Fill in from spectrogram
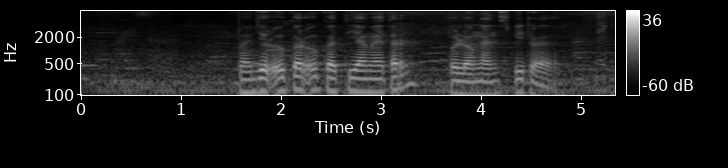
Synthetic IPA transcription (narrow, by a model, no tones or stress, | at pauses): b̥ä̤ɲd͡ʒʊɾukʊɾuɡ̥ɔ̤d̪̥i̤amet̪ər | b̥o̤loŋanspiɖal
